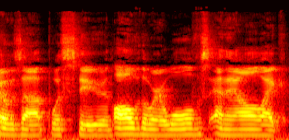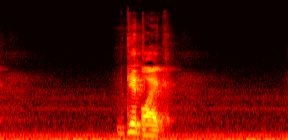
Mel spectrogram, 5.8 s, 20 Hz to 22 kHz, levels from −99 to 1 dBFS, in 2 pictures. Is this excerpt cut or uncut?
cut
